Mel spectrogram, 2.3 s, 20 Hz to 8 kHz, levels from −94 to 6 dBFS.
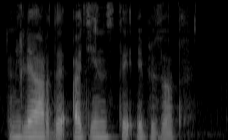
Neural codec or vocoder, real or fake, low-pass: none; real; 7.2 kHz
